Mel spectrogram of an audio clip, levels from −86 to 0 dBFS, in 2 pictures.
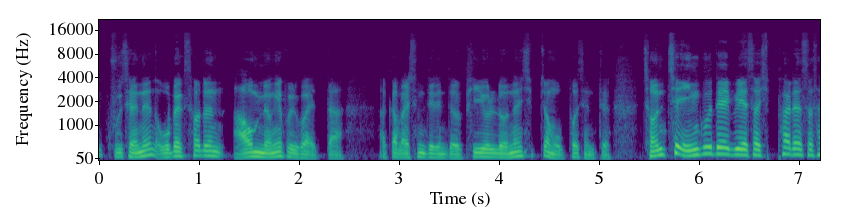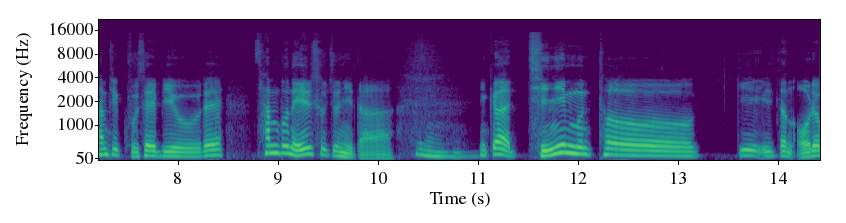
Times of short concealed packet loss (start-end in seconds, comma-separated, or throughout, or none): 8.45-8.49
